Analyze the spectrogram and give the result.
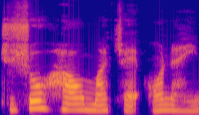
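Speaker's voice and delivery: plain reading voice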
